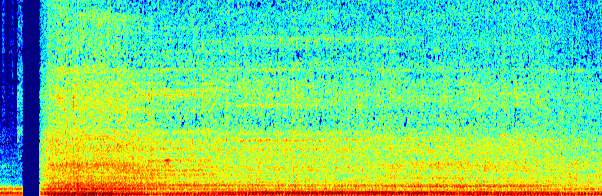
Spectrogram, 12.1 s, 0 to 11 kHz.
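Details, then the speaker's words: 2007 Pontiac G6 GT convertible, revived from storage, idling 45 minutes warm at 208°F coolant: steady idle with raspy puffing tick about three pulses a second on the low drone; gnarly exhaust leak. "It gets hotter when you rev it up. Boy, that exhaust is gnarly. And not in a good way."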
